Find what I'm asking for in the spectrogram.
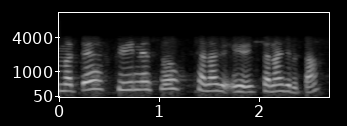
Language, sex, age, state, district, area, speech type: Kannada, female, 18-30, Karnataka, Chitradurga, rural, conversation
